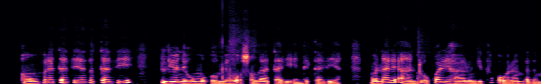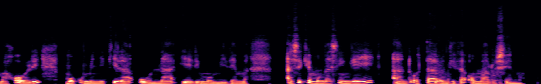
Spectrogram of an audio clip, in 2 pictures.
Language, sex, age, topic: Oshiwambo, female, 18-24, finance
